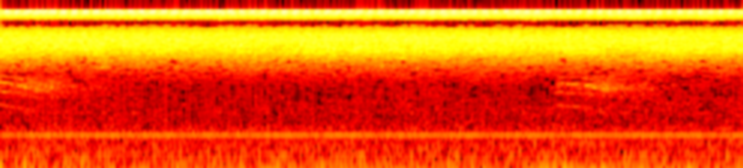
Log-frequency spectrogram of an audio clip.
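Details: Cicadas chirping on a summer day in Shakujii Park, Tokyo: a dense, steady, high hiss of many insects that never breaks. Faint short lower calls at the start and near the end.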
